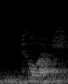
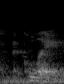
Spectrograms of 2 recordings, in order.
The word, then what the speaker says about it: Calais: Kalesh. Yeah, Calais is how it's normally pronounced, but 20 points.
